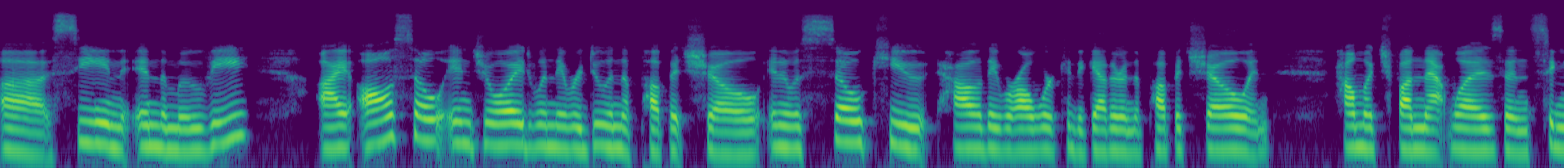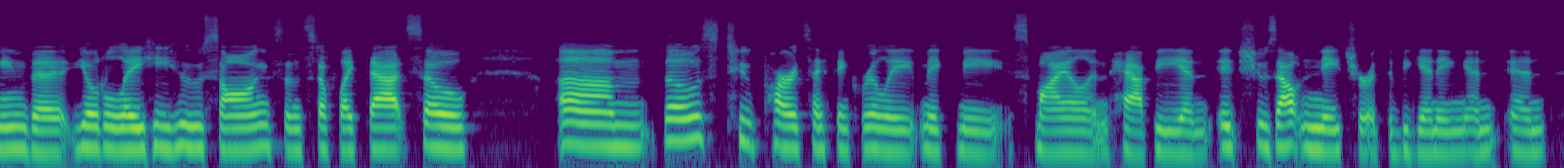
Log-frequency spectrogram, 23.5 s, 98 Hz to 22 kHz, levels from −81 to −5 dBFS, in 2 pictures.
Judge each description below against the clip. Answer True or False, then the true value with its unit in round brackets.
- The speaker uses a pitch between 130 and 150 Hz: False (180 Hz)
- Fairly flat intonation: True (2.2 semitones)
